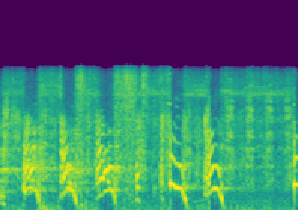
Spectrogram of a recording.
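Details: Two coon hunting dogs, Duke and JR, barking up a tree after treeing a raccoon; loud, bowed, yelping barks come in quick irregular bursts, about two a second.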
